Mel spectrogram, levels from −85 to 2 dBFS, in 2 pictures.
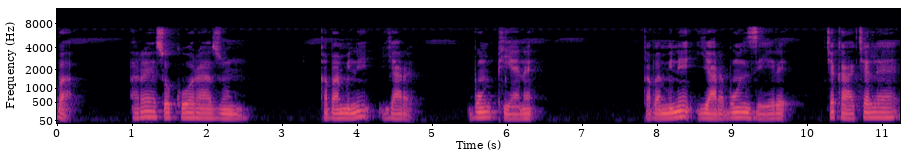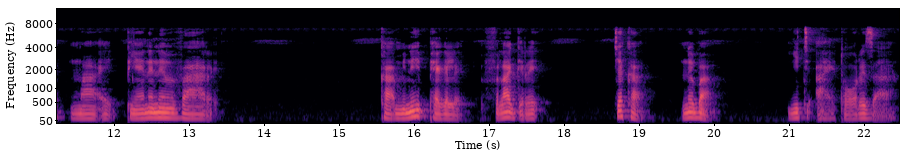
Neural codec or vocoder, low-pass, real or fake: none; 7.2 kHz; real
